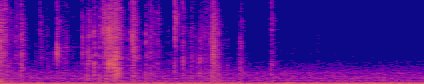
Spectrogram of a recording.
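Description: Faint crinkling and tearing of a trading card pack's wrapper being opened by hand, a run of small crackles that dies away after about two and a half seconds.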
